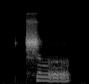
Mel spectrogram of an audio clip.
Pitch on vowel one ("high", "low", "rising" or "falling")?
low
